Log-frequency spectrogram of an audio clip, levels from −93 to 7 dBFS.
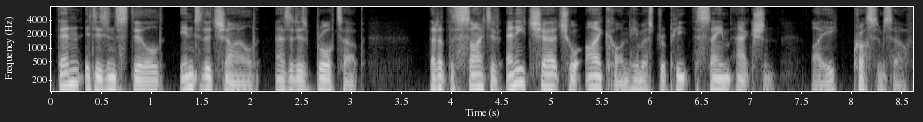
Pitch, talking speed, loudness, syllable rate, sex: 105 Hz, 210 wpm, -20 LUFS, 5.6 syllables/s, male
